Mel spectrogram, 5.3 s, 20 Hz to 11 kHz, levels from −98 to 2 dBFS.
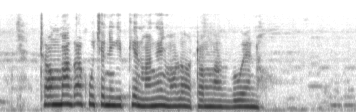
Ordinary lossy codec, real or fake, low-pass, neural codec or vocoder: none; fake; 7.2 kHz; codec, 16 kHz, 16 kbps, FreqCodec, smaller model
